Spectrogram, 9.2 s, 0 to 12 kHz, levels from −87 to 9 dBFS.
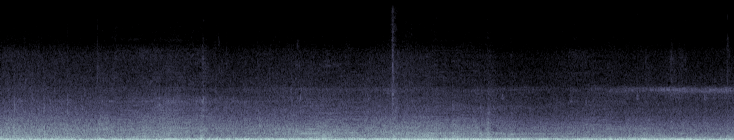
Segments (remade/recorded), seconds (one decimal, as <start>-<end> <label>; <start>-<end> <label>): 0.0-1.4 recorded; 1.4-2.6 remade; 2.6-3.8 recorded; 3.8-4.6 remade; 4.6-5.4 recorded; 5.4-6.2 remade; 6.2-7.1 recorded; 7.1-7.8 remade; 7.8-9.2 recorded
